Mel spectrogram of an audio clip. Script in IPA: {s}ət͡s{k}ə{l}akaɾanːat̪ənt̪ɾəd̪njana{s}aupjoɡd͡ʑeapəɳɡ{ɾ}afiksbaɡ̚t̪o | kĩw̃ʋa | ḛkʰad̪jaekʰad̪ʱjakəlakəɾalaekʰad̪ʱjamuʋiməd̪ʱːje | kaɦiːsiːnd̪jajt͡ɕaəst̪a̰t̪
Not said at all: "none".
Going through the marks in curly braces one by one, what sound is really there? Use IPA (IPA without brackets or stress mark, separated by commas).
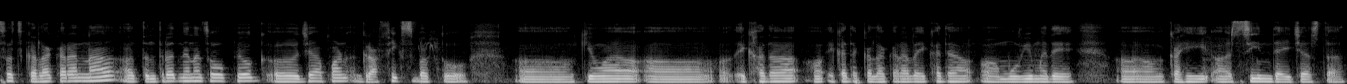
s, k, l, t͡s, ɾ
